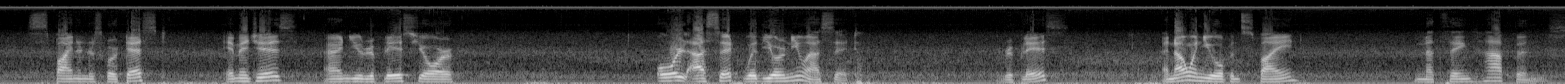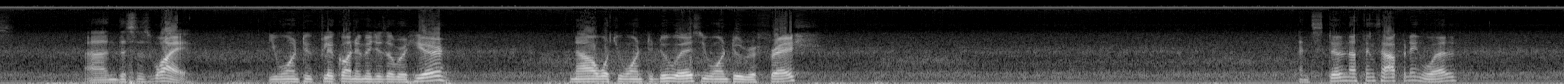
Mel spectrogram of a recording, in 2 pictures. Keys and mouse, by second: 0.5 click, 1.8 click, 5.2 click, 8.5 click, 10.0 click, 12.4 click, 19.8 click, 23.4 click, 24.9 click, 25.7 right click, 26.9 click, 30.3 click.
